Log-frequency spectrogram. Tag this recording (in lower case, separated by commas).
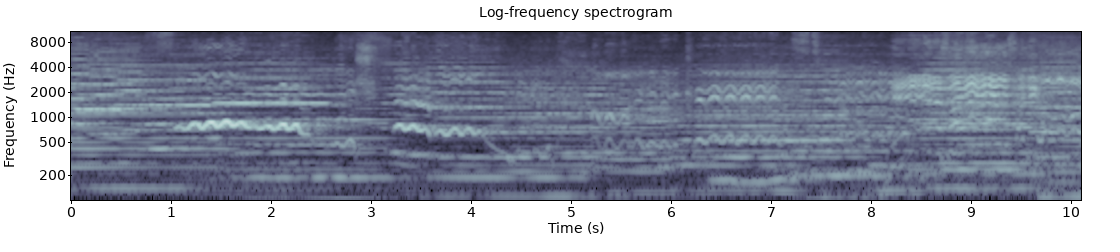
opera, music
